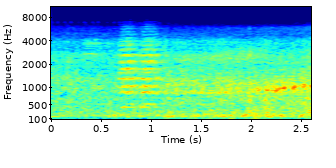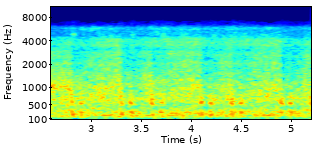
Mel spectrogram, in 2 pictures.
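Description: Vande Bharat Express electric train sounding a short horn blast about a second in, then its running noise building as it approaches and passes underneath, with a steady rhythmic clatter of wheels over rail joints from about three seconds in.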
